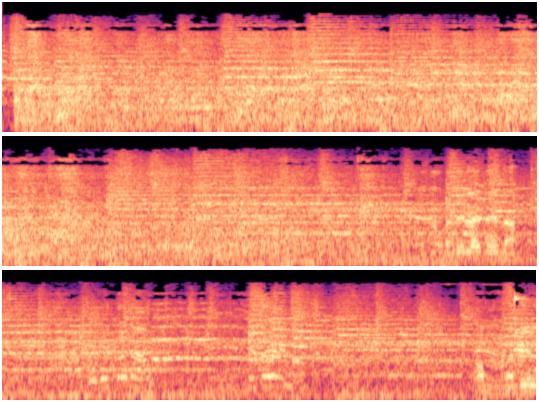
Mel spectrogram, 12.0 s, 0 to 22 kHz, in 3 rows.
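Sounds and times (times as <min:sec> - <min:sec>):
faint background music: 0:00.0 - 0:12.0
subway train rumbling: 0:00.0 - 0:12.0.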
